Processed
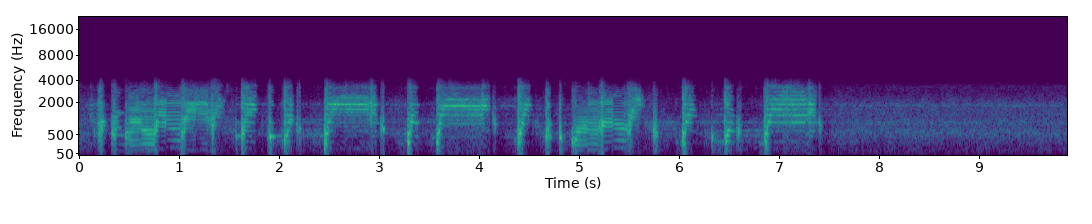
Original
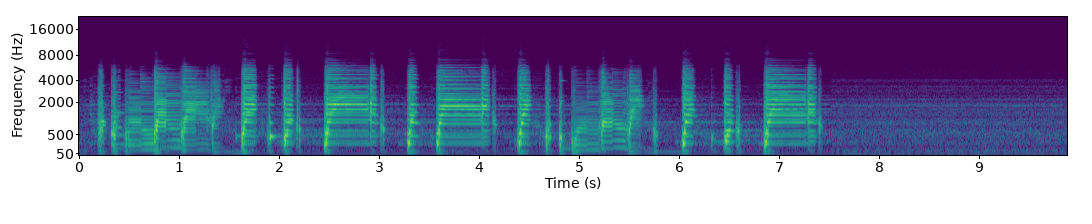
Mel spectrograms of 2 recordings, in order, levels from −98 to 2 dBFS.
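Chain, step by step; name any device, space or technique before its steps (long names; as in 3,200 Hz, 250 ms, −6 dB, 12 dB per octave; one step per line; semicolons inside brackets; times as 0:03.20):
voicemail (band-pass filter 380–3,000 Hz; downward compressor 12 to 1, threshold −35 dBFS, peak gain reduction 20 dB; level +5 dB; AMR narrowband 6.7 kbit/s 8,000 Hz)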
